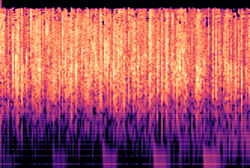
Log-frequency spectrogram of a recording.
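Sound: audience applause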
